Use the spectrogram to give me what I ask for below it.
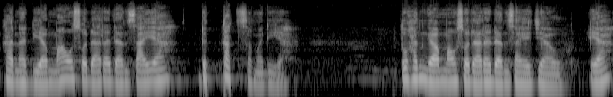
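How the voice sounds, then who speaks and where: Female preacher, conversational sermon style, speaks straight to the congregation and stresses key points slowly. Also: deep voice, fairly even intonation, mellow. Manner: conversational, addresses congregation as "saudara"; emphatic, slows down on key points. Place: church service.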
